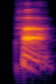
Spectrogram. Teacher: So in principle, there could be an unvoiced ba, which is called a pa.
